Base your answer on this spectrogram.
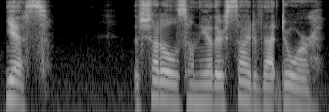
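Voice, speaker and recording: A woman's voice: low-pitched, steady tone, normal speed, darkish tone, lightly acted. A woman voicing a terse, knowledgeable, cautious young woman in an audiobook drama, matter-of-fact and clipped.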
